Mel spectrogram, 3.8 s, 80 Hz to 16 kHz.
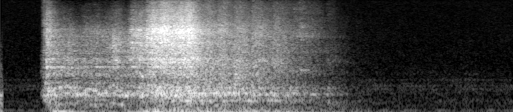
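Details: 1964 Chevy Impala, 283 V8 with Powerglide, off the road 28 years, cranked from inside with ignition wired to the fuse panel: a couple of seconds of whirring cranking that stops without catching. Cranks but won't start; fuel delivery from the tank suspected.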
